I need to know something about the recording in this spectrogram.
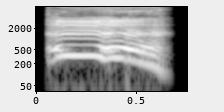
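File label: Engineer pain sharp, Spanish; Engineer audio responses/es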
